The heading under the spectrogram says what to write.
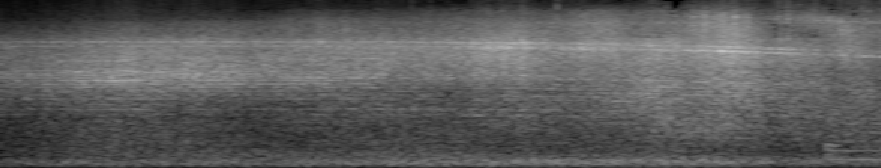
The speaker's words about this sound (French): Et on entend que la phase de décollage, lorsque le pilote pousse à fond la manette des gaz, eh bien, c'est celle où les réacteurs brûlent le plus de kérosène par minute.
